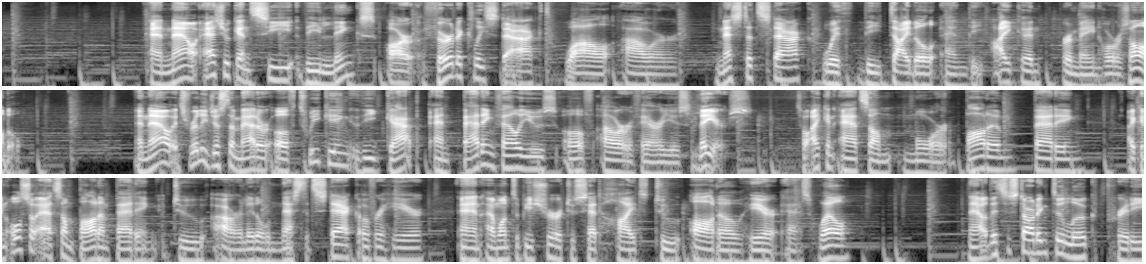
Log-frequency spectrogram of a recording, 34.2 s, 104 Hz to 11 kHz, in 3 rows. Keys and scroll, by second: 11.4 1, 11.9 Return, 14.4 8, 14.4 Return, 17.6 Tab, 18.4 4, 18.7 Return, 25.2 Tab, 25.6 1, 25.9 Return.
